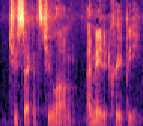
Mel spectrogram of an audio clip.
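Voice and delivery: ordinary talk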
